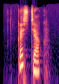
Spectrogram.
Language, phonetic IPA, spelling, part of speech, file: Russian, [kɐˈsʲtʲak], костяк, noun, Ru-костяк.ogg
- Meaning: 1. skeleton; bones 2. backbone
